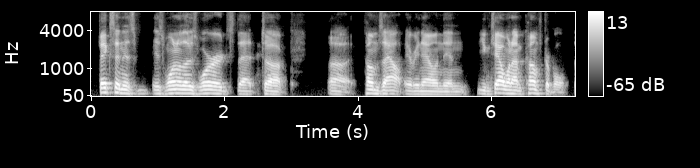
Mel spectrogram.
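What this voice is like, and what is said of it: South Georgia Southern accent. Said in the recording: “that's where the South Georgia accent comes from ... that's where the accent comes from”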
